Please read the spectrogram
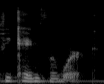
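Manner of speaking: ordinary delivery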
